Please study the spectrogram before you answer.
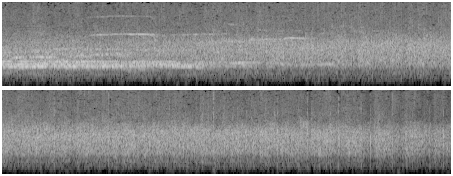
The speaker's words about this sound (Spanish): un aplauso para Ricardo y Grison, que están por aquí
